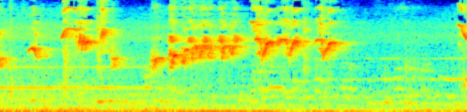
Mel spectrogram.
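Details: Fast, high chattering song of an orange-headed thrush, given in the tembakan style with rough material, with clusters of rapid notes and a brief pause near the end.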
